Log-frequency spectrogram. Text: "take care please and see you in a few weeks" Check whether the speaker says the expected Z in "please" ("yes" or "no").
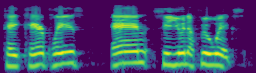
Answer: yes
